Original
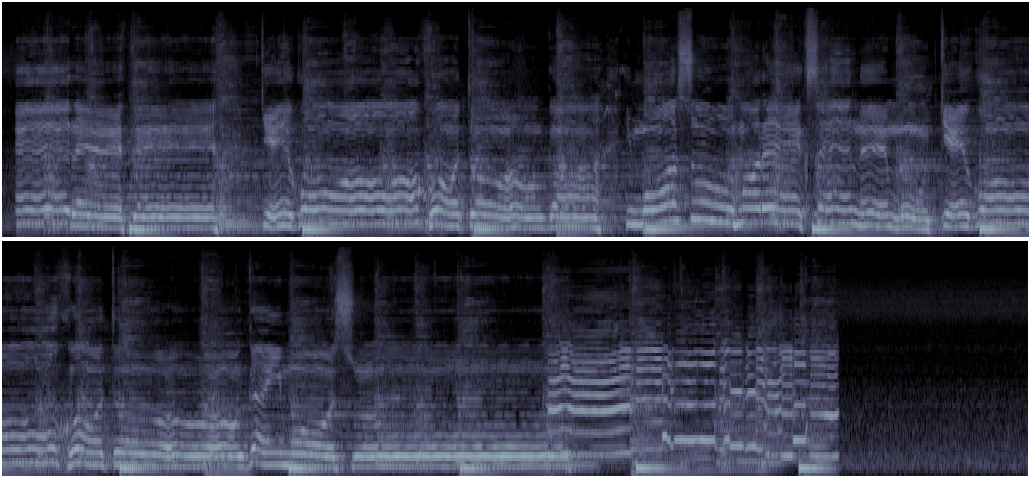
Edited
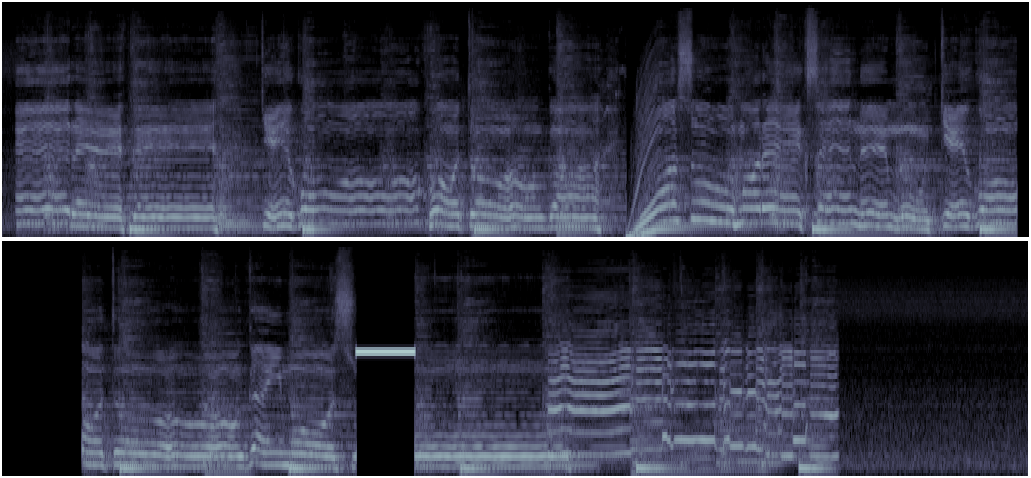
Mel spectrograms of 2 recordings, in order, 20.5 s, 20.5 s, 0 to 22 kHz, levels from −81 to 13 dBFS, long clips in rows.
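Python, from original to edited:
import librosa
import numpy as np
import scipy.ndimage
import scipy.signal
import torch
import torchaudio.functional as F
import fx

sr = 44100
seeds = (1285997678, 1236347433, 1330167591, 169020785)

y = fx.edit(x, sr, fx.clip_gain(start_s=3.12, length_s=1.16, db=-5.5),
    fx.tape_start(start_s=6.24, length_s=0.32),
    fx.silence(start_s=10.15, length_s=0.92),
    fx.bleep(start_s=13.81, length_s=0.59, hz=3170.0, db=-6.5), tone=tone)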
